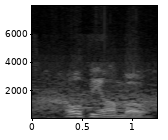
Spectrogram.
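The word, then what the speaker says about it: Odhiambo: Spells his name with a D, but pronounced with a Othiambo.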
